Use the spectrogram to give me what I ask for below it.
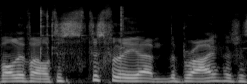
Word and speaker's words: braai: little bit of olive oil, just for the braai, as you say. Yeah, yeah. Nice. And, good pronunciation there.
